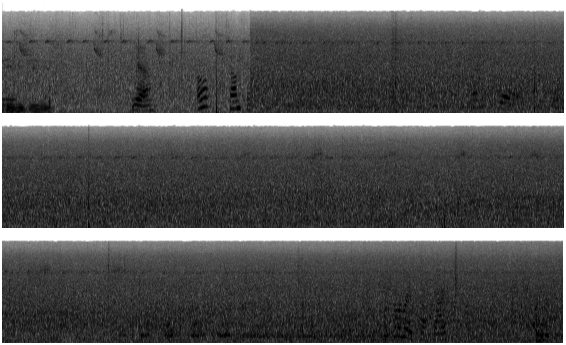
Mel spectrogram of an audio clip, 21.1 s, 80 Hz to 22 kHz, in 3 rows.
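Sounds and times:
stream flowing over rocks: 3.0s - 21.0s.

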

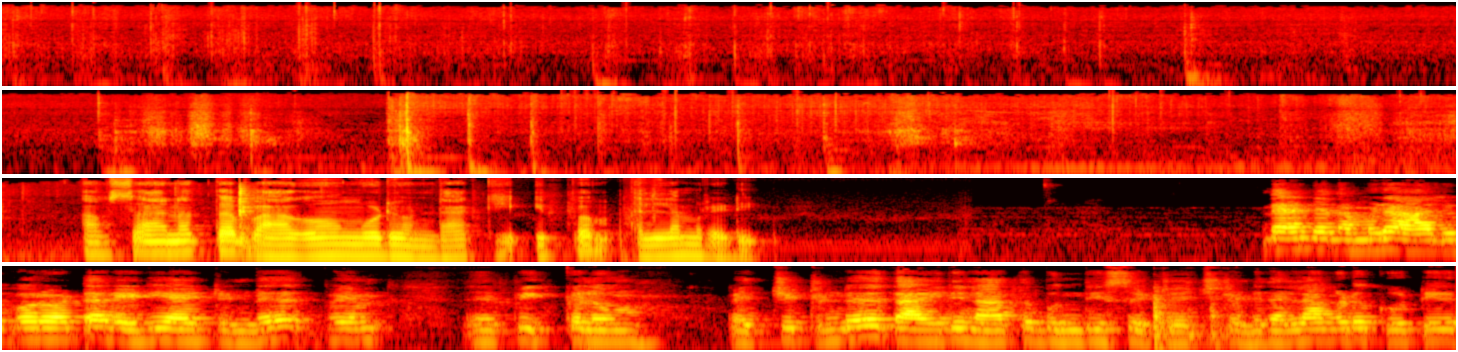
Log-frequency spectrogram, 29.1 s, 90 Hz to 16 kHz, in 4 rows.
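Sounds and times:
spoon spreading ghee: 0.0s - 5.8s
ghee sizzling and crackling in pan: 0.0s - 16.1s
utensils scraping pan: 7.8s - 9.4s, 11.3s - 13.0s.

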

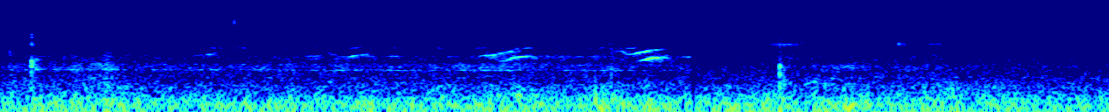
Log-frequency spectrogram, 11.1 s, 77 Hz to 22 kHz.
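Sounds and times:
faint low room rumble: 0.0s - 11.0s.

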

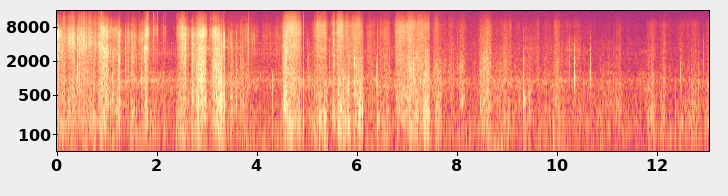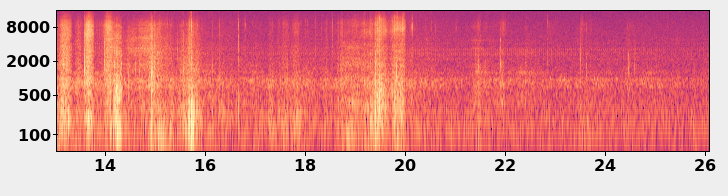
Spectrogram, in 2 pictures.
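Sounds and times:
socked foot shuffling on wood: 0.0s - 16.0s.

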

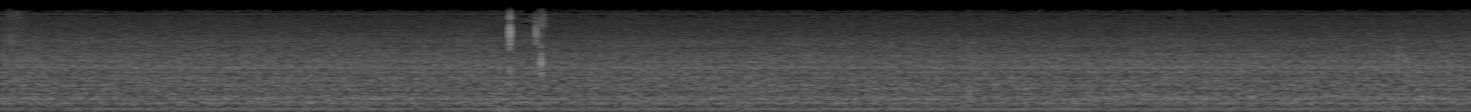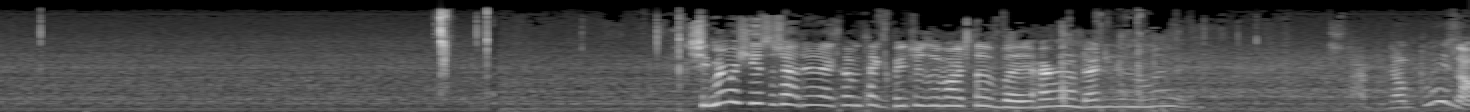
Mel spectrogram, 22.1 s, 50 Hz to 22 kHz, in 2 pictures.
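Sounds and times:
low mechanical hum: 0.0s - 22.0s.

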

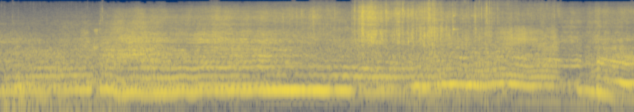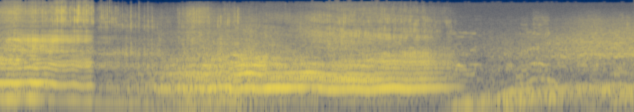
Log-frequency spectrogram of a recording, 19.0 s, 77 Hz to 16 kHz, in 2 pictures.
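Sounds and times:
race car engines running hard: 0.0s - 19.0s.

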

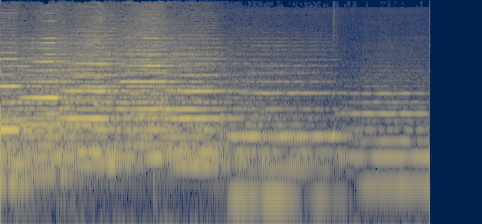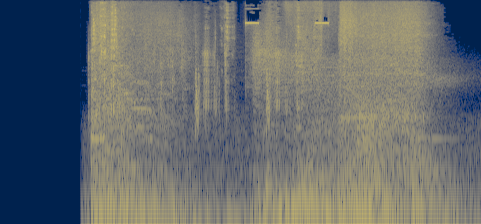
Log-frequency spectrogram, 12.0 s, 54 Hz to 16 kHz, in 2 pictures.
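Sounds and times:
sharp mechanical clicks: 7.1s - 10.6s.

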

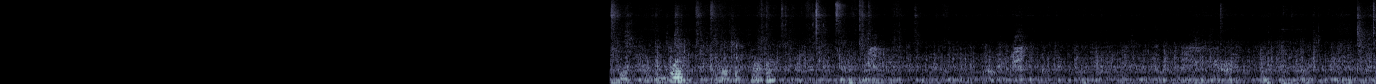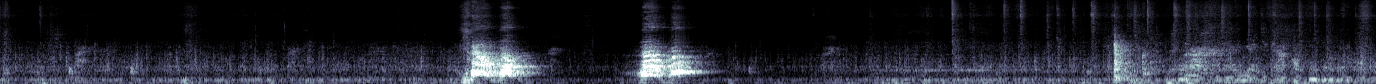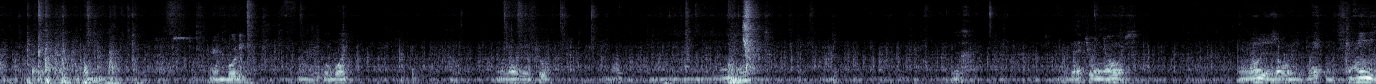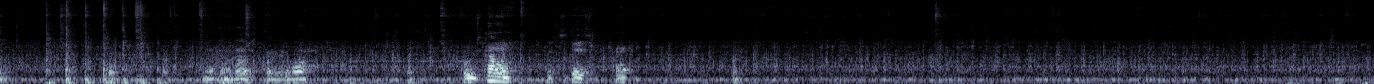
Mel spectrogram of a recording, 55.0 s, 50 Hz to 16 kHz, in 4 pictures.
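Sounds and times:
dog barking: 18.4s - 19.3s, 20.0s - 21.0s.

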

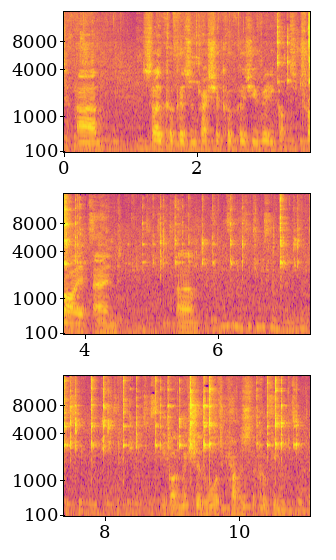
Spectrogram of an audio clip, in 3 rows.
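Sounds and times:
glass jar rattling when shaken: 3.1s - 11.0s.

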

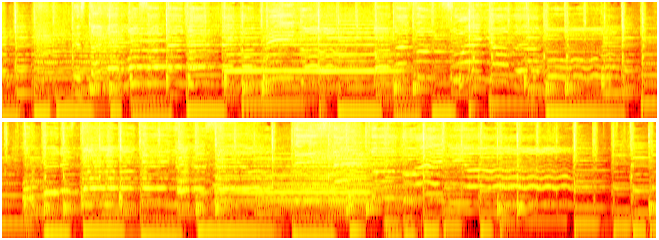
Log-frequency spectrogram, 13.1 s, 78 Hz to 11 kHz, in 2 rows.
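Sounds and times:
salsa band music: 0.0s - 13.0s.

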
